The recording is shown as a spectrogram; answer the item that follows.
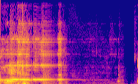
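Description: A bell-like ringing from the street's evening cheer, heard through a video call, lasting about a second before the sound cuts out.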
